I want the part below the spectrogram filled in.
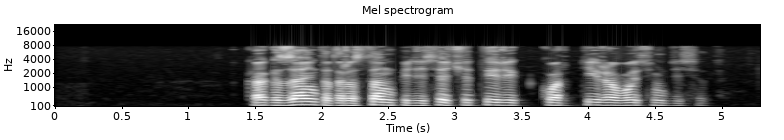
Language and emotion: Russian, neutral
